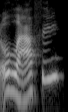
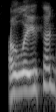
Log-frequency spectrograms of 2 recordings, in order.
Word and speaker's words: Olathe: She continued her advocacy into the, is it Olathe?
